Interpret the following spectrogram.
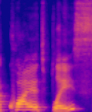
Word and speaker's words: quiet: A quiet place, ó, cuidado com a pronúncia dessa aqui, né? Quiet. Ela é bem diferente da forma que a gente escreve, né?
